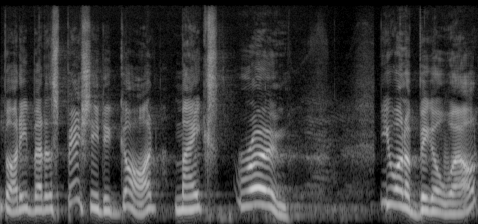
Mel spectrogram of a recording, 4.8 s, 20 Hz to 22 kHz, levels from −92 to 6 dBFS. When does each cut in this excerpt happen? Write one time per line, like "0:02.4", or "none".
0:03.7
